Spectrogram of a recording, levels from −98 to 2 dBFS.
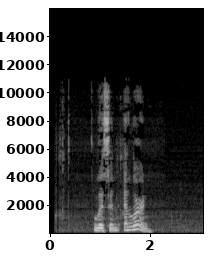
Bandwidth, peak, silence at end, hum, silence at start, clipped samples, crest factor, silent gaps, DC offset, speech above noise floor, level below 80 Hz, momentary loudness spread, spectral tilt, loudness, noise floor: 11.5 kHz; -10 dBFS; 1.05 s; none; 0.85 s; under 0.1%; 18 dB; none; under 0.1%; 36 dB; -80 dBFS; 13 LU; -4.5 dB/octave; -23 LUFS; -59 dBFS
